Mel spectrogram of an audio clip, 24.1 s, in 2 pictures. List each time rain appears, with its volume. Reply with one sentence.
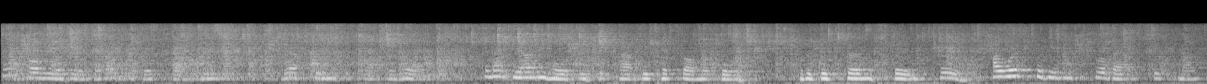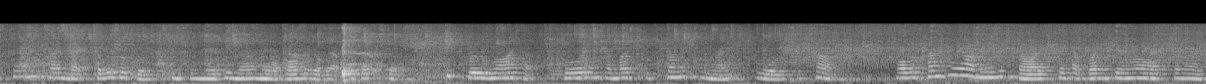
You can hear the rain from 0.0 to 24.0 s, getting quieter.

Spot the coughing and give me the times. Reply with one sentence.
You can hear the coughing from 14.9 to 16.6 s.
